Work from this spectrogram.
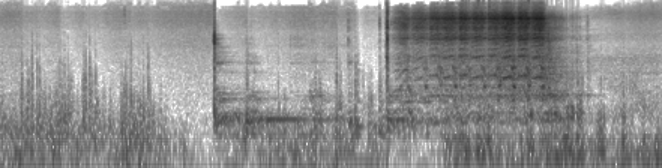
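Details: Vintage Hydra-Mac mini skid steer, restarted after it died: catches after a few starter bursts, then a fast, busy idle well above normal; owner suspects the coils are toast; super high idle.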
